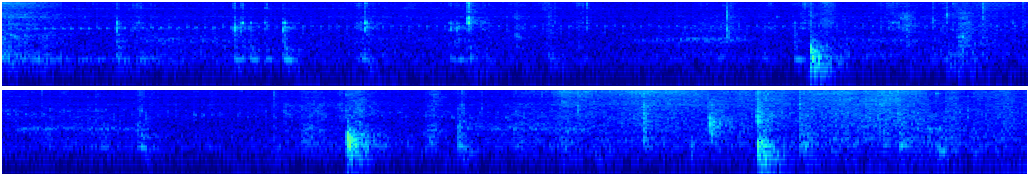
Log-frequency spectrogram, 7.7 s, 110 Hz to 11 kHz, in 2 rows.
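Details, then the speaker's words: Scooter horn gives irregular dry clicks instead of a tone; the contact adjustment screw is out of adjustment, fixed by loosening the lock nut and adjusting the screw. "a lot of times you can get these things working if you hear that little clicking noise on them nine times out of 10 you can get them to work"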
